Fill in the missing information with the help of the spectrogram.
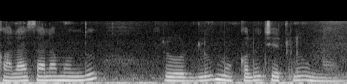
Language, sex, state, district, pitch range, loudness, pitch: Telugu, female, Andhra Pradesh, Srikakulam, 165-190 Hz, -14 LUFS, 180 Hz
